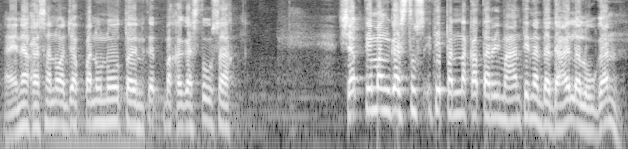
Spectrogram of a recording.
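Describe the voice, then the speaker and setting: A man's voice: a little high, expressive, fast, slight background noise, close to an everyday voice. A man playing a troubled, self-pitying husband who drinks, complaining glumly in an audio drama with an Ilocano accent. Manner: glum, complaining.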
